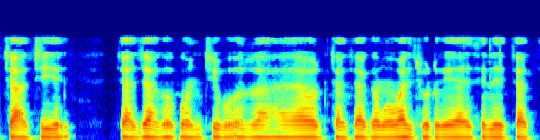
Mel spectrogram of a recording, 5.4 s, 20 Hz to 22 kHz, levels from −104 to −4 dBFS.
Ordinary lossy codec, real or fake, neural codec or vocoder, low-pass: none; real; none; 7.2 kHz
